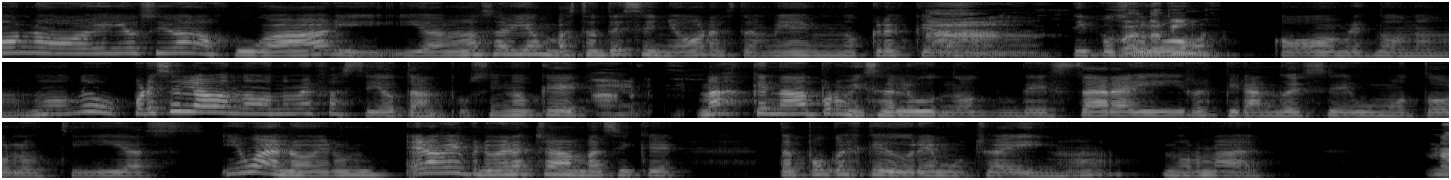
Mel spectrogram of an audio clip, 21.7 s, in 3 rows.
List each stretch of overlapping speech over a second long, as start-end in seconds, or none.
4.6-6.1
